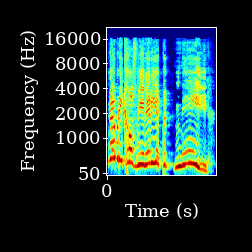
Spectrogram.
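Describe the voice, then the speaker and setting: A woman voicing an excitable, confused winged male hero who exclaims indignantly in a tabletop game. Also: sits high, fairly quick, pitched above the performer's own voice. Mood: bewildered.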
